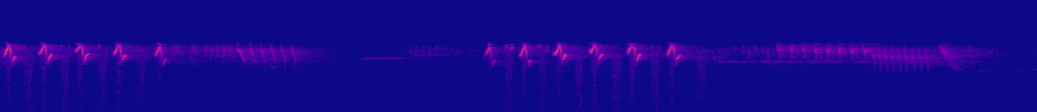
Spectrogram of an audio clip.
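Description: A small songbird singing two phrases, each a run of about six sharp chirps followed by a quick trill.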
